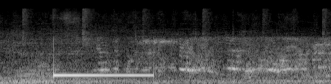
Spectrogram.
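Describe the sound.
A telephone tone during an outgoing call: one steady electronic beep lasting about a second, followed by muffled voices and chatter.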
